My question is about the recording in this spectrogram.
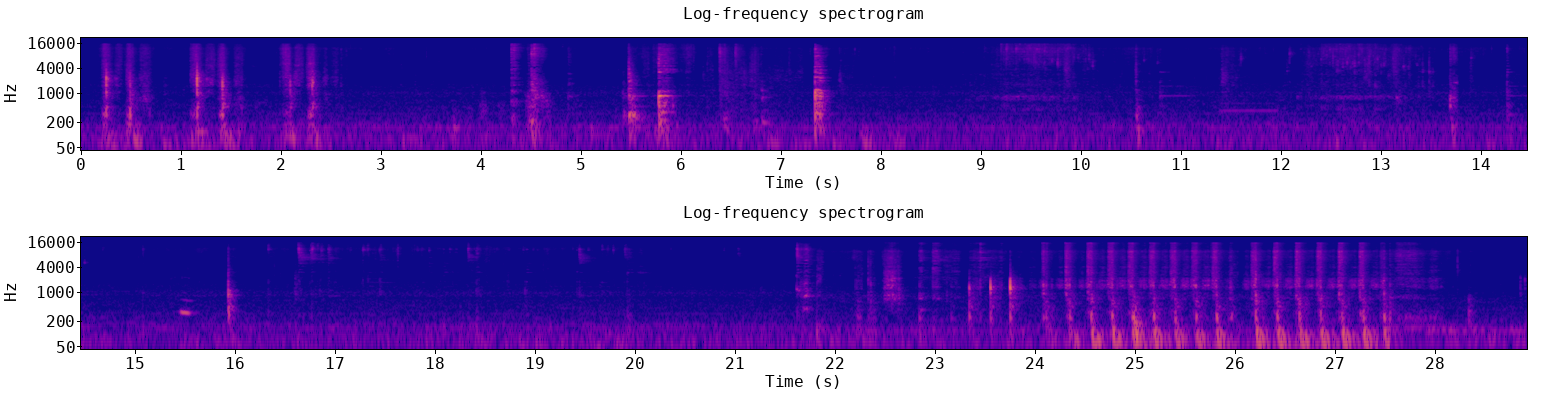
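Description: A kitchen knife chopping on a bamboo cutting board: a few separate chops through leafy greens near the start, then a fast, even run of slicing strokes, about five a second, near the end as a green onion is cut. In between, wet greens are squeezed and tossed by hand in a stainless steel bowl with soft squelching and light clinks.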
